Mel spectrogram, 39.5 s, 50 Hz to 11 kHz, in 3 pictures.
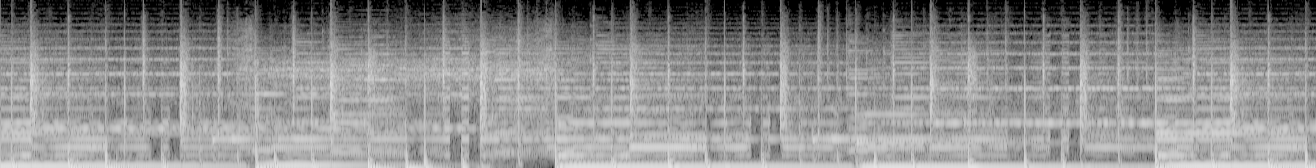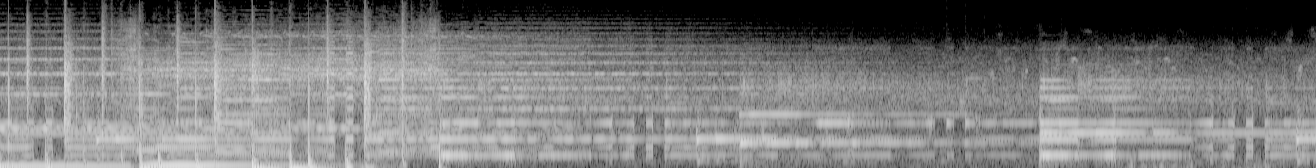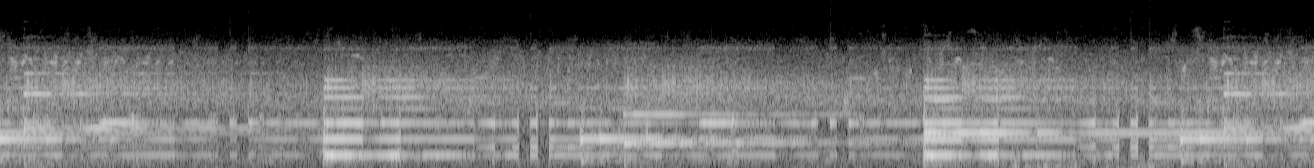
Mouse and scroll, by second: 34.7 click.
